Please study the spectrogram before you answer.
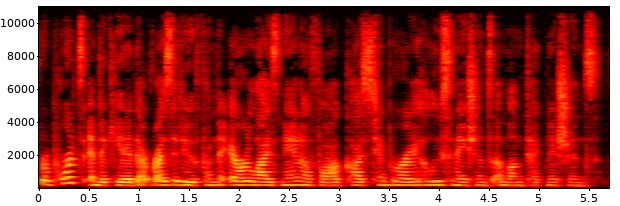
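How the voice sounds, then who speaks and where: A woman's voice: medium pitch, level tone, fairly quick, fairly bright tone, close to an everyday voice. A woman playing an earnest, patriotic wartime radio co-anchor, reading scripted news in a sincere, dramatic way. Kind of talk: scripted newscast narration.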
